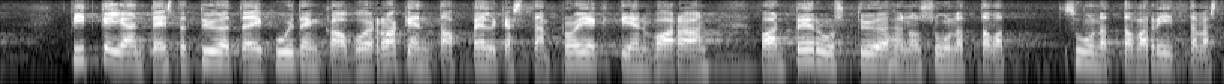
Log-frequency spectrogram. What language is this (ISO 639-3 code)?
fin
